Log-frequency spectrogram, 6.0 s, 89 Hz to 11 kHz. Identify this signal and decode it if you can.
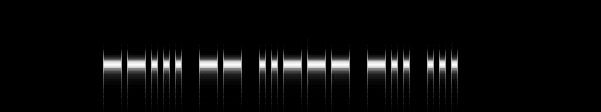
Morse code, heard as a keyed tone, about 20 wpm, 700 Hz. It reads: 7M2DS
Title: Code Groups - 5 Letter:Numbers - 20wpm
